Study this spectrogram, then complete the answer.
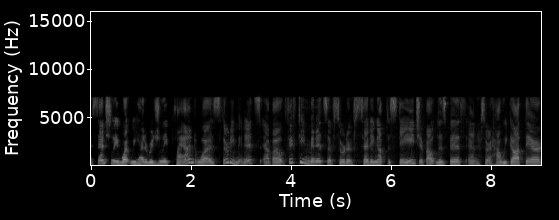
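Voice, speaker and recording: A woman with a Canadian accent speaks at a fairly quick pace. She barely pauses, and her pitch varies in an ordinary way. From northern Germany, raised in Canada from childhood. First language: German. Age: 60s. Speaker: entrepreneur and publisher. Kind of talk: recorded conference presentation. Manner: hesitant, with many fillers.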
